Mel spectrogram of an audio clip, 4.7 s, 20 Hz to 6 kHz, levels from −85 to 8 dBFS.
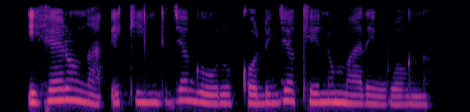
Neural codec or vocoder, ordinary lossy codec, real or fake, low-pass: codec, 24 kHz, 0.9 kbps, WavTokenizer, medium speech release version 2; AAC, 32 kbps; fake; 5.4 kHz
